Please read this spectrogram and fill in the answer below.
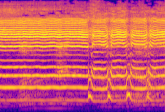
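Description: A solo voice singing an Islamic devotional chant, holding one long note and then breaking into a quick run of four ornamental turns near the end.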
